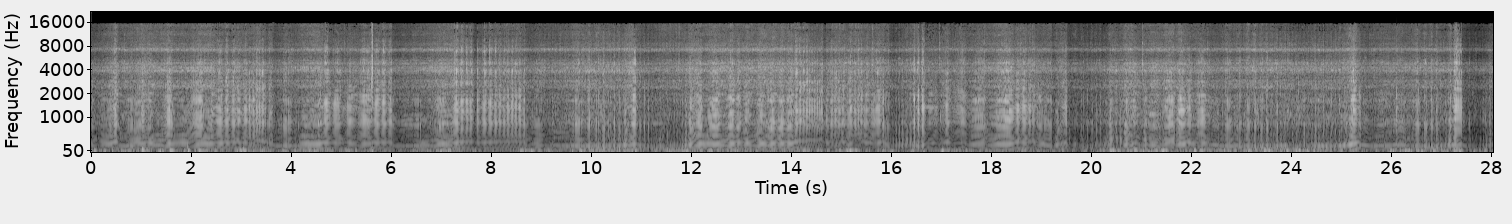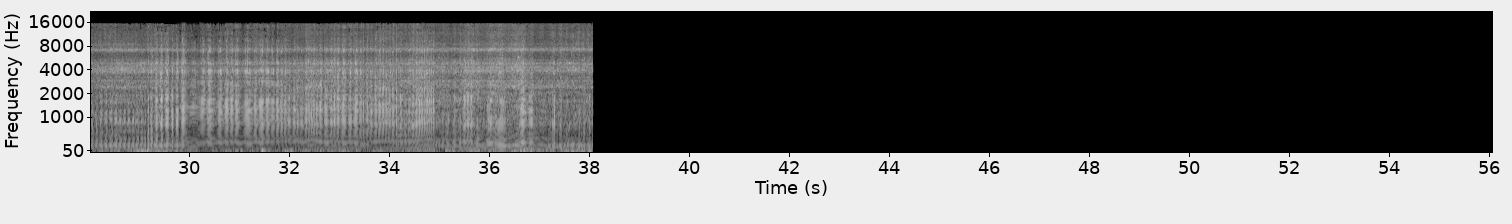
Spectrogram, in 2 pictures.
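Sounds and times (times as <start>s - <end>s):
atv engine revving: 0.0s - 38.1s.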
